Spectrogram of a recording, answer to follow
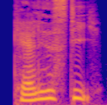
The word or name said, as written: kærlighedssti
